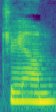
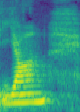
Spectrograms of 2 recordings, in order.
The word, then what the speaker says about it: Jan: that it's not pronounced Jan, that it's pronounced Jan, it's kind of similar to John.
